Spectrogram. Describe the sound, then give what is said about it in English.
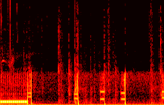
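Telephone number being dialed to call a radio station: a steady tone for about half a second, then a few short, sharp key beeps at uneven intervals over a low background hum. “So I'm just going to dial him up right now.”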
